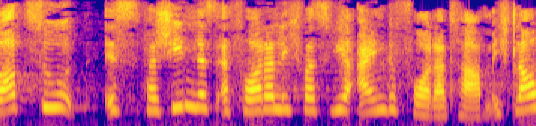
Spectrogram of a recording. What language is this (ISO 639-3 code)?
deu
